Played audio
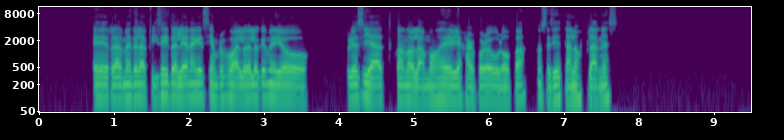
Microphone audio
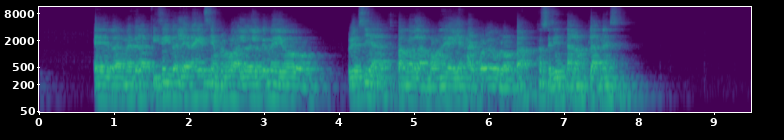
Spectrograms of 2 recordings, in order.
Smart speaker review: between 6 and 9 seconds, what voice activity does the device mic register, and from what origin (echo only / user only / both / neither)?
echo only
